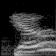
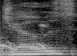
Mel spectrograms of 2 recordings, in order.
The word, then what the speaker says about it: Tso: How do you pronounce it? Joe, like Joe. Really? I didn't know that. Well, that's how I pronounce it. Some people get really complicated and then they say like so's like TSO how it's spelled, but it like doesn't matter.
